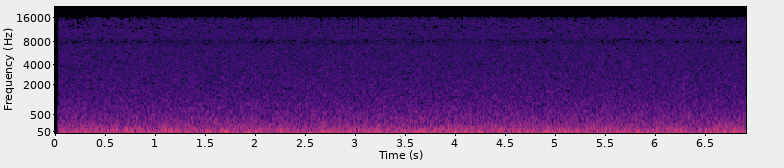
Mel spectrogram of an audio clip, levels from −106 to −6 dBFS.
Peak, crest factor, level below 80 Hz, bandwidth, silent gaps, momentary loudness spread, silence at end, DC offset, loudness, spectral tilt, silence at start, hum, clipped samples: -42 dBFS; 12 dB; -58 dBFS; 16.5 kHz; none; 1 LU; 0 s; under 0.1%; -58 LUFS; -4.5 dB/octave; 0.05 s; none; under 0.1%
